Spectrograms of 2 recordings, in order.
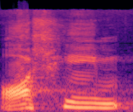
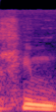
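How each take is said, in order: First: The first vowel is an open 'aw' sound. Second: The first vowel is a closed 'o' sound. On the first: It is used as a describing word. "আমরা বলতে পারি অসীম আকাশ" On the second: It is used as a person's name. "যদি নামের অর্থে বলি"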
